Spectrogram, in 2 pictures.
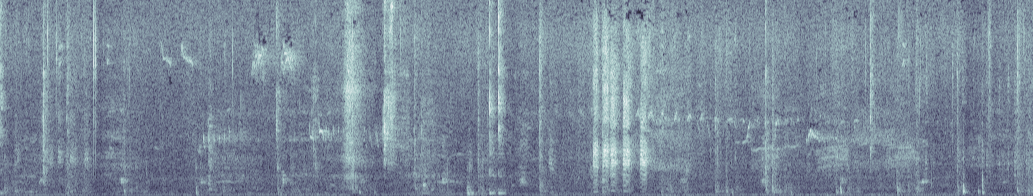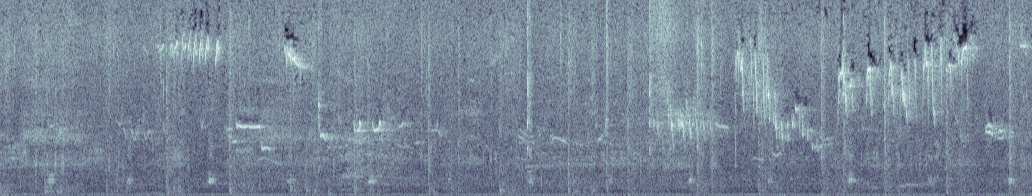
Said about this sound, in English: Let you soak in the sounds of dusk. It's a concerto of birds chatting away to each other, to themselves, maybe like me. Stunning.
